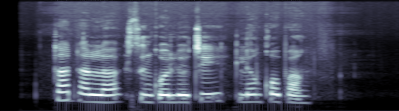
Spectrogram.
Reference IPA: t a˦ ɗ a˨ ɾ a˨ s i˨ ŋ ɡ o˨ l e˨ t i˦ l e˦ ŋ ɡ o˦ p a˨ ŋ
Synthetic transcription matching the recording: t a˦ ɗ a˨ l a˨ s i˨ ŋ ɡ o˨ l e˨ t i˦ l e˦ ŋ k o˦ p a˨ ŋ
